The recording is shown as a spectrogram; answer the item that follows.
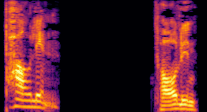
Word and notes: paulin: German

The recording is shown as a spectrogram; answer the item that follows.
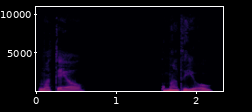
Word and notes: Matéo: Dutch

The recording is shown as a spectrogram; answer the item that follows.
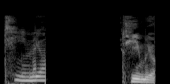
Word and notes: timea: German

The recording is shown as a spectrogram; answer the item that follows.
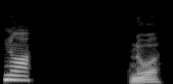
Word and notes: Noor: German

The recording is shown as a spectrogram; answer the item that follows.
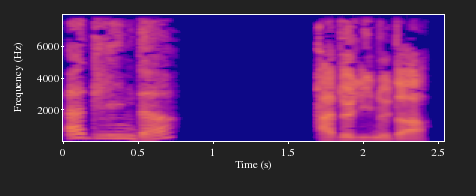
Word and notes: adelinda: French

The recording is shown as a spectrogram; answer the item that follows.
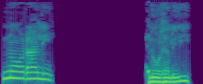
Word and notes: Noralie: Dutch

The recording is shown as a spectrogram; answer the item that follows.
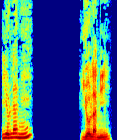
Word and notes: iolani: French

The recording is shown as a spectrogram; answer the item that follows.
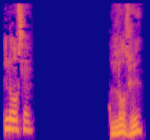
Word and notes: loïse: Dutch

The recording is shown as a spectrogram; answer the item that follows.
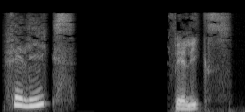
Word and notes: phelix: French

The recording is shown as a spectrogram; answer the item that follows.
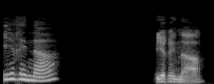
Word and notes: irena: French

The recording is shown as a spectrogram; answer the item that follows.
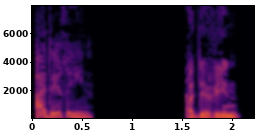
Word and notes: aderyn: German

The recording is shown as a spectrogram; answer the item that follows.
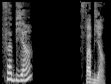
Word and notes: fabien: French

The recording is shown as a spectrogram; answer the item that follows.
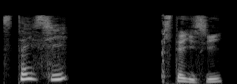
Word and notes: Stacy: French

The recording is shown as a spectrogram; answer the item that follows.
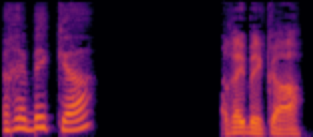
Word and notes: rebeka: French

